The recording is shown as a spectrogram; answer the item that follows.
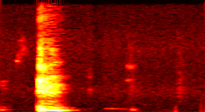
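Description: A person clears their throat once, briefly, about half a second in.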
